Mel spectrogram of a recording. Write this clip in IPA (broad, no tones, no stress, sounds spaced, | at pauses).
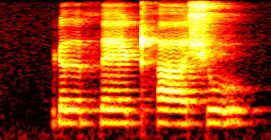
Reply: ɽ ɨ θ eː ʈʰ ɐː ʃ u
